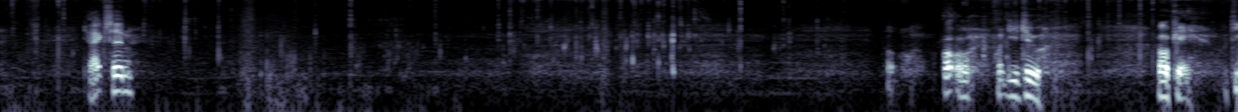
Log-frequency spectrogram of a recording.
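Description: A dog wades through shallow water.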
